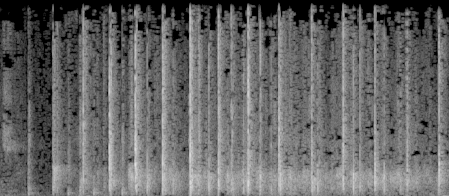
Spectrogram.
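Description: Audience applauding, the clapping starting about half a second in.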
